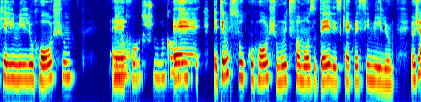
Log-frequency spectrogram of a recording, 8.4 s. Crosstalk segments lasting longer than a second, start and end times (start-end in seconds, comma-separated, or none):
none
